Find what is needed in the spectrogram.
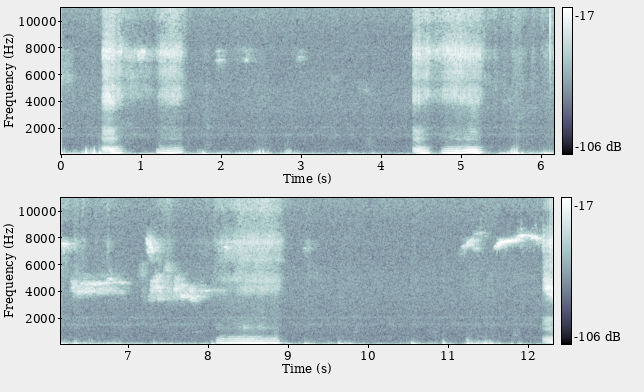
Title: Sleeping dog snoring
